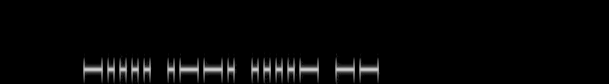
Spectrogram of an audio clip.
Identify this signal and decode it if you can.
Morse code, heard as a keyed tone, about 20 wpm, 700 Hz. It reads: 6P4M
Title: Four Letter-Number Combinations - 20wpm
